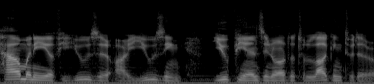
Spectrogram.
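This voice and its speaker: Speaking fairly quickly with a non-native accent, a man uses a very deep, low voice with a bright, sharp tone, vocal fry, and lively intonation. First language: not English. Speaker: IT tutorial presenter. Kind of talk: tutorial. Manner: hesitant, many fillers.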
